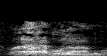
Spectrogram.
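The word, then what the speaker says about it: Rabbun (رب): two syllables, shadda on the ba. The first ba is joined to the ra with fatta, rab, and then the second ba with tanween, bun, rabbun. Shadda on the ba, rabbun, rabbun.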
